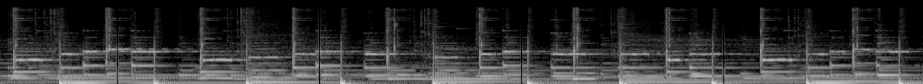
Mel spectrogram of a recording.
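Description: A gap between chunks breaks the sound four times, at 1.16–1.18 s, 3.18–3.21 s, 5.21–5.23 s and 7.23–7.25 s. Each hole lasts about 21 ms and recurs every 2.0 s, so the audio was delivered in 2-second chunks with silence inserted at each join. Nothing is lost, but each gap sounds like a brief, hard-edged dropout. On a waveform each appears as a flat, near-silent stretch with abrupt edges, and on a spectrogram as a thin, blank vertical stripe.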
